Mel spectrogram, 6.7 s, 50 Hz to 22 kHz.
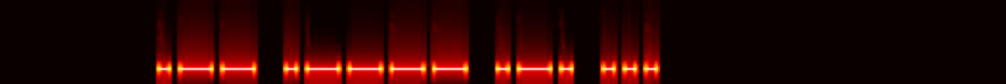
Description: Morse code, heard as a keyed tone, about 17 wpm, 700 Hz. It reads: W1RS
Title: USA Call Signs - 4 Characters - Repeated 3x - 17wpm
